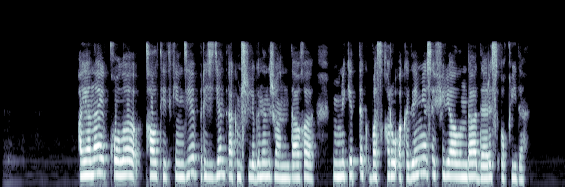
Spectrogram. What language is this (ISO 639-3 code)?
kaz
